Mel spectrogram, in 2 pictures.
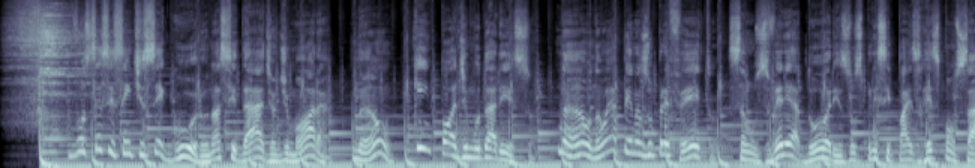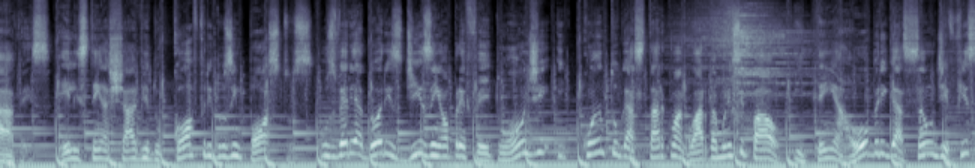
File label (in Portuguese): SPOT SEGURANCA; GRITA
